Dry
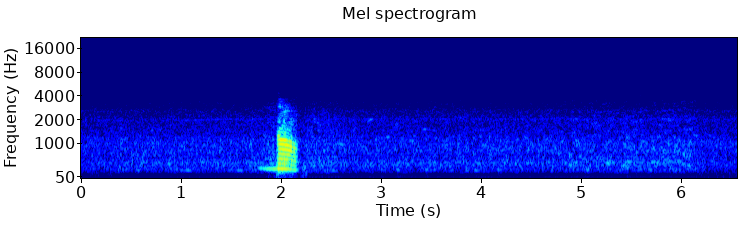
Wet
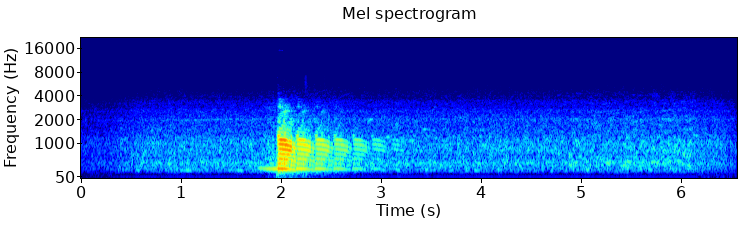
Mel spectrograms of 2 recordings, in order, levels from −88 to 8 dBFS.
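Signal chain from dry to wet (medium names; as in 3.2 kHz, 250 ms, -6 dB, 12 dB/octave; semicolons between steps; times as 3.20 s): level rider gain up to 9 dB; feedback delay 187 ms, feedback 51%, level -10.5 dB; trim +3.5 dB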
